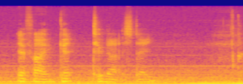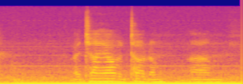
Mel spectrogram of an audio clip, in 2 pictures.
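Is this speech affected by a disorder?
Yes: cerebral palsy.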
